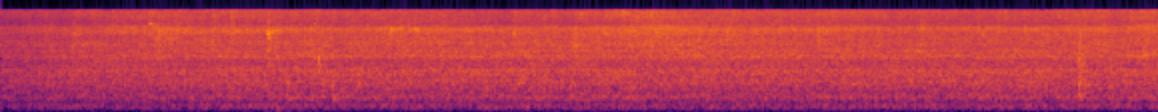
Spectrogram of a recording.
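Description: Chicken pieces sizzling steadily as they fry dry in masala in a kadai, stirred with a metal spatula that gives a few faint scrapes.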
